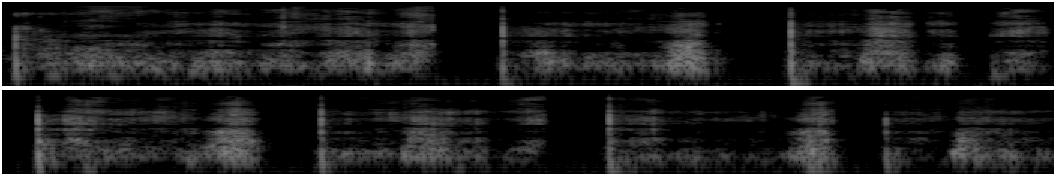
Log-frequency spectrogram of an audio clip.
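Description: An index fingernail traces and scratches across the printed side of a small brown cardboard box held at an angle, making soft, dry rasping strokes in bursts. Short, sharp clicks stand out between the scratching passages.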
